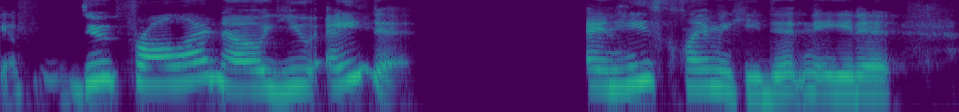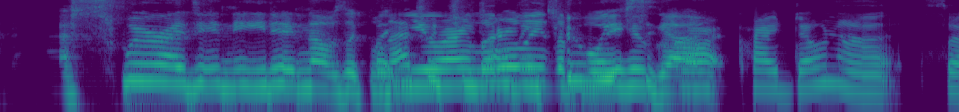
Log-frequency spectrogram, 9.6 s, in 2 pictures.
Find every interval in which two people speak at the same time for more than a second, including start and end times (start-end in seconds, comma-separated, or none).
6.7-8.4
